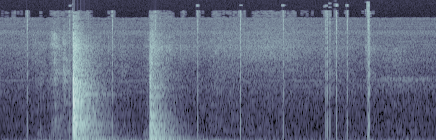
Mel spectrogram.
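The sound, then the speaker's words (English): A door slams shut and is locked: two heavy, booming thuds land close together, followed by a few light, sharp clicks from the lock. “Slam the door and lock it. As you slam the door and lock it, and you trap yourself in the room”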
